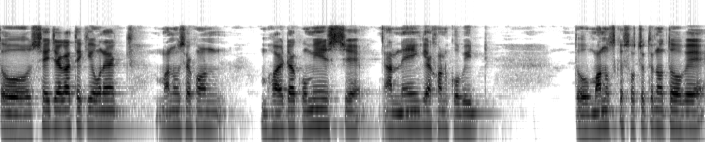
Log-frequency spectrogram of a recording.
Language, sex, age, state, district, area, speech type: Bengali, male, 18-30, West Bengal, Uttar Dinajpur, rural, spontaneous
